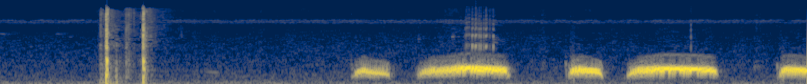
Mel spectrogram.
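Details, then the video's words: Spotted dove from Cà Mau, Vietnam: two sharp clicks, then loud, flat, mellow coos in alternating short and long notes. "Đồng gù bài bản tốt"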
